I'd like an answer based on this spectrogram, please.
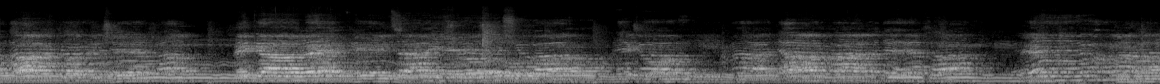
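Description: Congregation singing a Chanukah song together, unaccompanied.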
